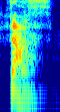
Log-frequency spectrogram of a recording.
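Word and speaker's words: תו: And a Taf is a Thaf.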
